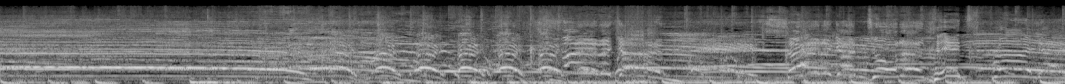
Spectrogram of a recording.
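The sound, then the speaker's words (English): A large crowd roars and cheers loudly and continuously, with overlapping yells and whoops rising and falling throughout, energetic; the big Friday cheer of the Capital Breakfast radio show. “We're taking the big Friday cheer international, baby.”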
